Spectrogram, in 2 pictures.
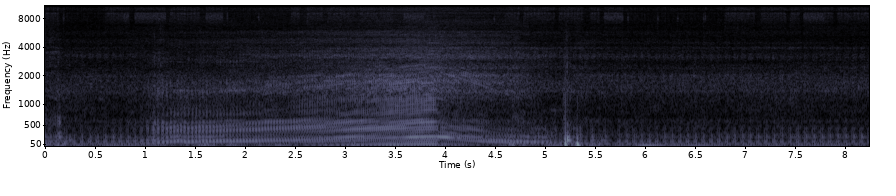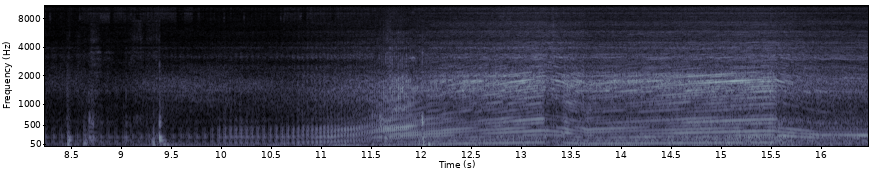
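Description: A motorcycle engine revs up, rising in pitch as it speeds up.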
